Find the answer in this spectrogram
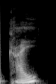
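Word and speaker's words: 界: এটা অন উচ্চারণ হচ্ছে কাই।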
